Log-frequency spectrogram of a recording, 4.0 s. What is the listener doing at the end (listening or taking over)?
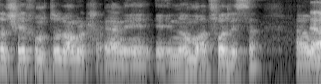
listening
